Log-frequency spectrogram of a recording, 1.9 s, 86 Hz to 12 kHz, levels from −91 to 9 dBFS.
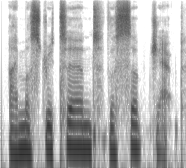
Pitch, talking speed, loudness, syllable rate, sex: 140 Hz, 195 wpm, -18 LUFS, 4.7 syllables/s, male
